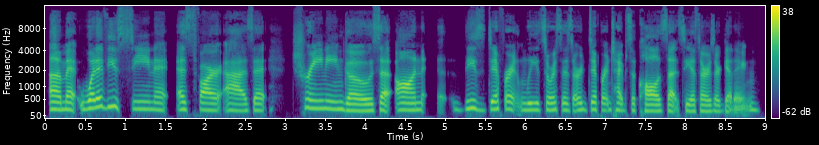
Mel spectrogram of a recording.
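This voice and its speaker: A woman's voice: medium pitch, normal speed, clear, resonant tone, dry recording, studio quality. A woman hosting a podcast interview, chatty and casual with frequent fillers. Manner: warm, chatty, many fillers. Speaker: podcast host.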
